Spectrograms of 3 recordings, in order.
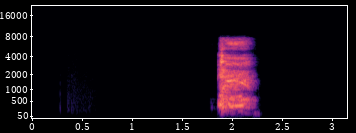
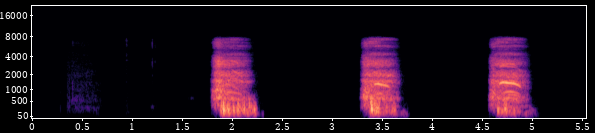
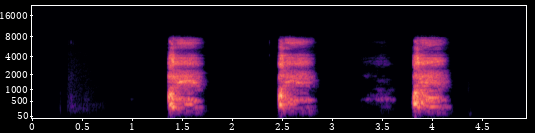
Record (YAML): cough_length: 3.2 s
cough_amplitude: 10680
cough_signal_mean_std_ratio: 0.25
exhalation_length: 5.5 s
exhalation_amplitude: 15307
exhalation_signal_mean_std_ratio: 0.33
three_cough_length: 4.9 s
three_cough_amplitude: 16803
three_cough_signal_mean_std_ratio: 0.3
survey_phase: alpha (2021-03-01 to 2021-08-12)
age: 18-44
gender: Female
wearing_mask: 'No'
symptom_none: true
smoker_status: Never smoked
respiratory_condition_asthma: false
respiratory_condition_other: false
recruitment_source: REACT
submission_delay: 2 days
covid_test_result: Negative
covid_test_method: RT-qPCR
